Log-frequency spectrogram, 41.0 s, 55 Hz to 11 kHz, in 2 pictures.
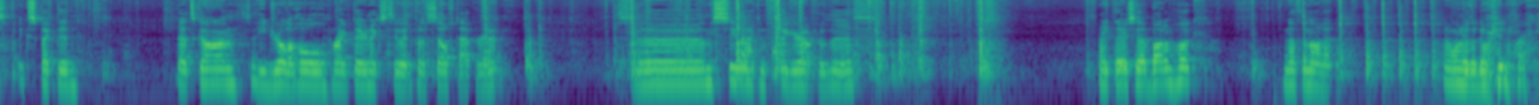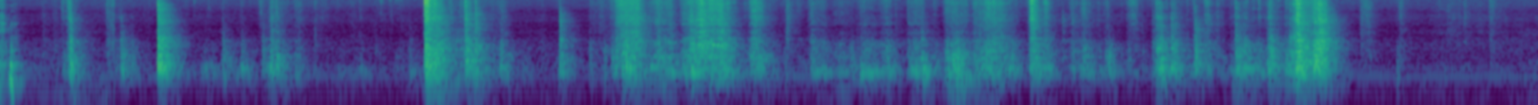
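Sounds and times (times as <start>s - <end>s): metal scraping and rubbing: 28.6s - 38.1s.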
